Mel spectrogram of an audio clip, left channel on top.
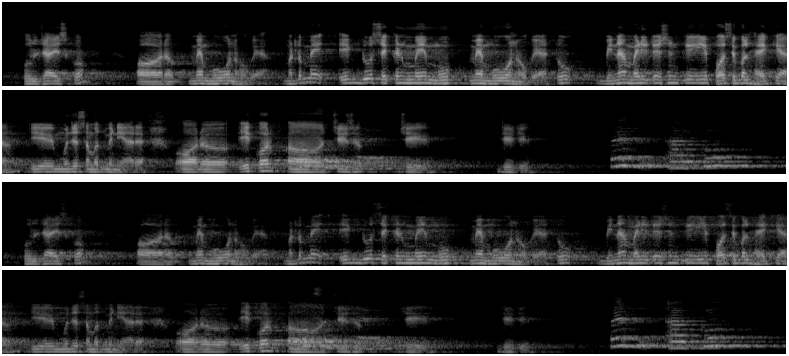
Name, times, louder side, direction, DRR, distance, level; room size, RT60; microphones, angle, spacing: voice 1, 0.2-0.9 1.3-11.4 11.8-12.2 12.8-13.2, left 5 dB, 65° left, 13 dB, 0.6 m, -32 dB
voice 2, 10.7-11.8 13.9-15.0, equal, 85° right, -3 dB, 4.3 m, -37 dB
23.0 x 19.0 x 3.2 m, 2.2 s
head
